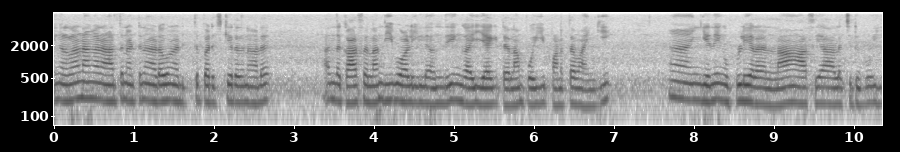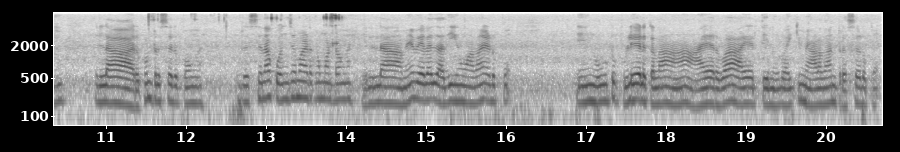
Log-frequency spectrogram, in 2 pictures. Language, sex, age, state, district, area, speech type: Tamil, female, 30-45, Tamil Nadu, Tiruvarur, rural, spontaneous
